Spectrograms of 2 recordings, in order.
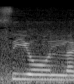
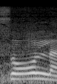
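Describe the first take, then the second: First: The name is said in two syllables, see-ol. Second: The name is said in one syllable, sole. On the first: This is how people back home usually say it. The speaker calls it wrong. "మనం ఎస్ఈఓయుఎల్ సియోల్ అంటాం కదా" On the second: This is how it is said locally. The speaker calls it right. "ఇక్కడ pronunciation అయితే సోల్ అనాలట"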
